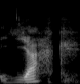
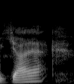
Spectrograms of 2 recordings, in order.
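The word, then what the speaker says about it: Yhwach: name it's like a I just say yak but it's like yeah it's like a like a t in the end it's German yes but I didn't do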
